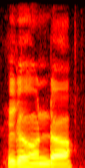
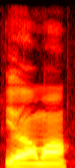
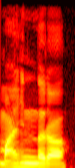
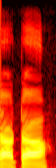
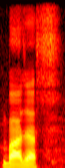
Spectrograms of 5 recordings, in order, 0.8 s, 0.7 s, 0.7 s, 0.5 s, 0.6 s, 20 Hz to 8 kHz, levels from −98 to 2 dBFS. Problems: constant background noise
